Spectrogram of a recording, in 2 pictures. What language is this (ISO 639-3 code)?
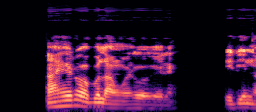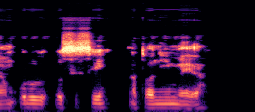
ibo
